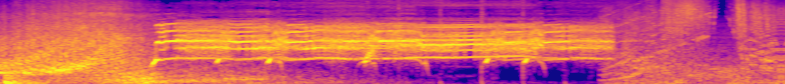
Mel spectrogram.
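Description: A loud roaring rush of a Blue Angels jet flyover in Samoa on New Year's Eve gives way to a piercing, sustained shriek of Wawa birds that holds steady for several seconds, harsh, before the broad roar swells back in.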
